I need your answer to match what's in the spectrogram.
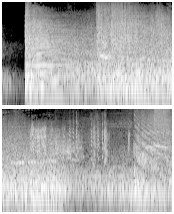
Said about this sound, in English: Next, we have potentially one of the most famous signature explosions in all of the Star Wars films. Jango Fett's seismic charge.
